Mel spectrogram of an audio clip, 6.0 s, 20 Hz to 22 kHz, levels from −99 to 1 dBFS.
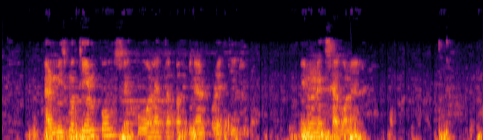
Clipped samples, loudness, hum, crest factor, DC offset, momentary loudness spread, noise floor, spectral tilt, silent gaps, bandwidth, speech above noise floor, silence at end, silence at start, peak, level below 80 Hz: under 0.1%; -18 LUFS; none; 18 dB; under 0.1%; 14 LU; -47 dBFS; -7.5 dB/octave; none; 7 kHz; 31 dB; 0 s; 0.35 s; -2 dBFS; -34 dBFS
